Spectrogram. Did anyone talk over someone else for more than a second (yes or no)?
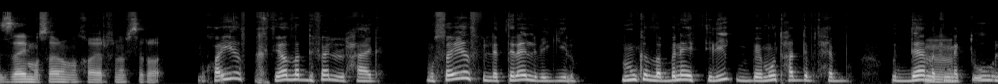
no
